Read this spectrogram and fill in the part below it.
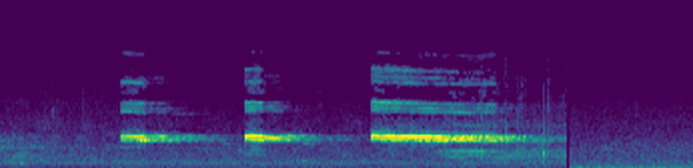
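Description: A referee blows sharp blasts on a whistle.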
